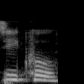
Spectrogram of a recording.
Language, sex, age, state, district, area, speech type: Hindi, female, 30-45, Uttar Pradesh, Mau, rural, read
